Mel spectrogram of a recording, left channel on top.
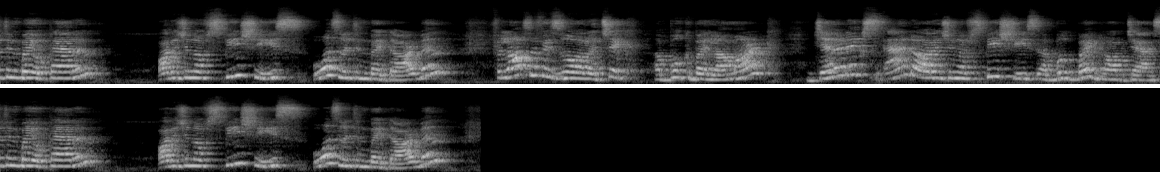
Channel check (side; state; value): right; drops out; at 4.8 s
